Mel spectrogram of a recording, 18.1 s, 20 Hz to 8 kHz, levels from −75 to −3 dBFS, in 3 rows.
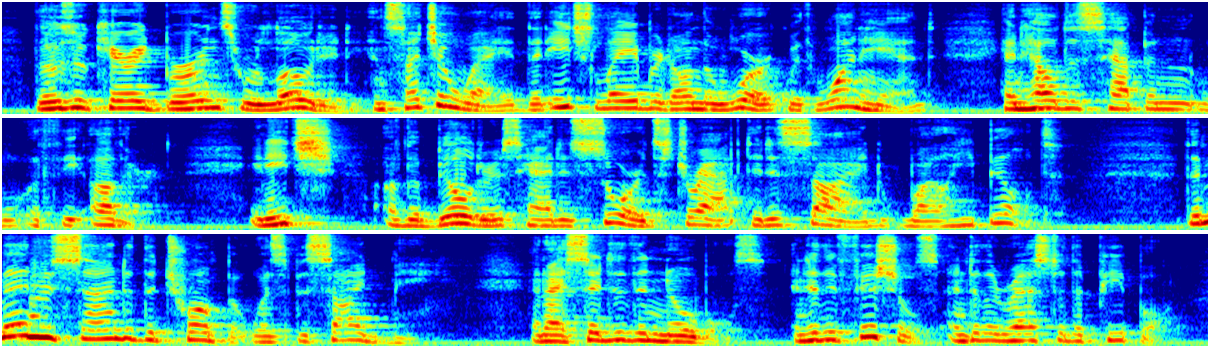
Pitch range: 135-200 Hz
